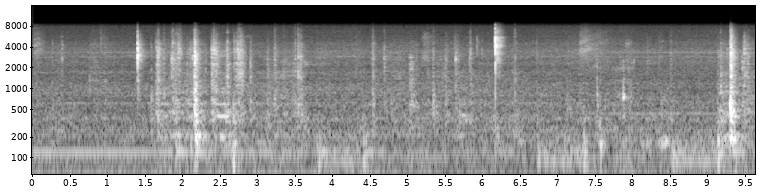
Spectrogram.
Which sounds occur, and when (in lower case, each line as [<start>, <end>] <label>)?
[0.00, 0.44] generic impact sounds
[0.00, 9.64] mechanisms
[0.71, 0.98] generic impact sounds
[1.36, 3.67] generic impact sounds
[4.25, 5.91] generic impact sounds
[6.14, 6.48] generic impact sounds
[6.66, 6.78] generic impact sounds
[7.24, 8.04] generic impact sounds
[8.32, 8.60] generic impact sounds
[9.10, 9.60] generic impact sounds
